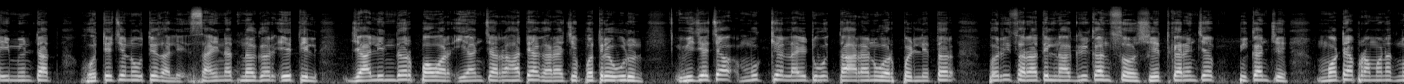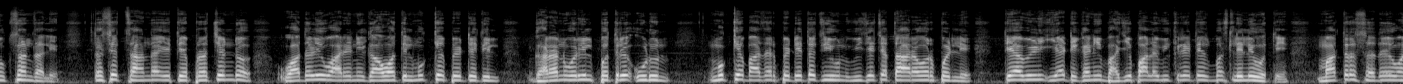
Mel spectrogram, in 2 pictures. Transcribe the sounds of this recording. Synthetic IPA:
imiɳʈat̪ | hot̪et͡ɕenəʋt̪ed͡zʱalesajnat̪nəɡəɾjet̪iːl | d͡ʑalind̪əɾpaʋaɾjaɲt͡ɕjaɾaɦat̪jaɡʱəɾat͡ɕepət̪ɾeʋuɽuːn | ʋid͡ʑet͡ɕjamukʰjəlaiʈʋt̪aɾãnʋəɾpəɽlet̪əɾ | pəɾisəɾat̪iːlnaɡɾikãnsəɕet̪kaɾjaɲt͡ɕja | pikaɲt͡ɕemoʈjapɾəmaɽ̃at̪nuksand͡zʱale | t̪əset͡sãnd̪ajet̪epɾət͡ɕəɳɖə | ʋad̪ɭiːʋaɾjaneɡaʋat̪iːlmukʰjəpeʈet̪iːl | ɡʱəɾanʋəɾiːlpət̪ɾeʔuɽuːn | mukʰjəbad͡zaɾpeʈet̪ət͡sjeuːnʋid͡ʑet͡ɕjat̪aɾaʋəɾpəɽle | t̪jaʋeɭijaʈikaɽ̃iːbʱad͡ʑipalaʋikɾet̪et͡sbəsleleɦot̪ḛ | mat̪ɾəsəd̪əjʋa

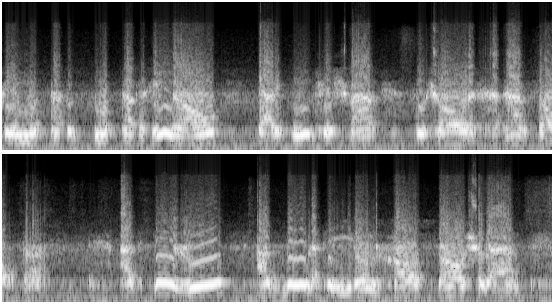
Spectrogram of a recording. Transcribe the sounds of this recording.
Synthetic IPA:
e | mot̪ʰːæfeɣiːnɾɒː | d̪̥æɾinkʰeʃvæɾd̪ot͡ʃʰɒːɾeχæt̪ʰæɾsɒ̰ːχt̪ʰæ̰d̪ | ʔæzinruː | ʔæzd̪owlæt̪ʰeʔiːɾɒnxɒːst̪ɒːɾʃod̪æmd̪̥

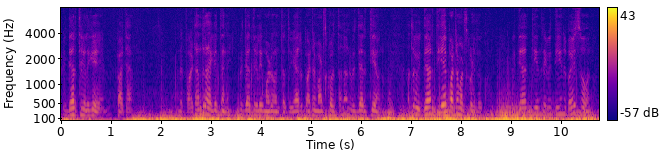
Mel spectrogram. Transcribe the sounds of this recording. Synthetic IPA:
ʋid̪jaːɾt̪ʰiɡɐɭiɡe̞ | paːʈʰɐ | paːʈɐɐnd̪ɐɾeɦaːɡid̪ːaːneʋid̪jaːɾt̪ʰiɡɐɭiɡemaːɽuʋɐnt̪ʰɐd̪ːujaːɾupaːʈɐmaːɽisi̥koɭt̪ːaːnɐːnuʋid̪jaːɾt̪ʰijɐɐt̪ʰʋɐʋid̪jaːɾt̪ʰijeːpaːʈɐmaːɽisi̥koɭbeːku̥ʋid̪jaːɾt̪ʰijɐnd̪ɾeʋid̪jeːnubʱɐjɐson

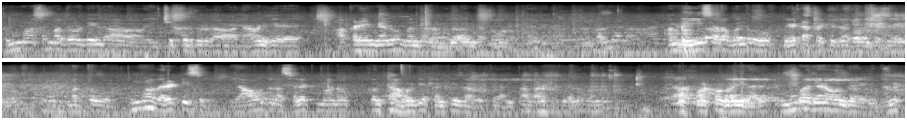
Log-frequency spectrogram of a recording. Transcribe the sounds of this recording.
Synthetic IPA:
t̪umbɐt̪umbɐd̪oːɾɐd̪ind̪ɐiːt͡ʃit̪ːɾɐd̪uɾɐɡɐd̪aːʋɐɳiɡeɾe | aːkɐɽeind̪ɐnuːbɐnd̪ɐnɐmːɐlɐd̪ind̪ɐt̪ɐɡoɳoːɡt̪ːa | ɐ̰mɾeiːsɐlɐbɐnd̪ubɛːʈɐt̪ɐʈːid̪aːkeɐnt̪ɐd̪eiumɐt̪ːut̪umbɐʋɛɾɐʈisu | jaːʋud̪unɐsɛlek̚ʈmaːɽoːkːɐnt̪ʰɐːʋɐɾiɡe̞pʰɐnpiːzaːɡut̪ːeɐnt̪ʰad̪aːɾɐkɐt̪ijɐlːuond̪u | opːmaːɽkoɳɖʱɦoːɡid̪aːɾet̪umbɐd͡ʒɛnɐond̪eenɐnɐ

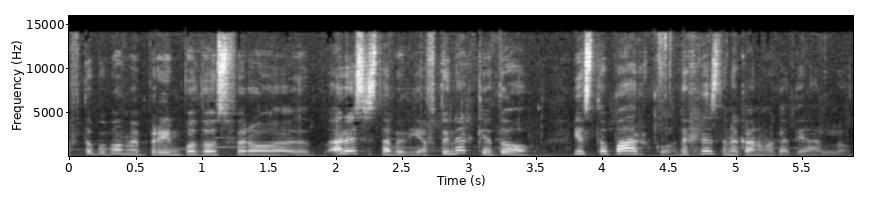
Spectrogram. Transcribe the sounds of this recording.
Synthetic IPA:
ɐft̪opuipɐme̞pɾinpo̞ðo̞sfe̞ɾoɐ̰ɾe̞si̥st̪ɐpe̞ðʝɐːft̪oineɐɾce̞t̪o̞ | ist̪o̞pɐɾko̞ðexɾiɐzet̪enɐkɐnume̞kɐt̪iɐlːo̞

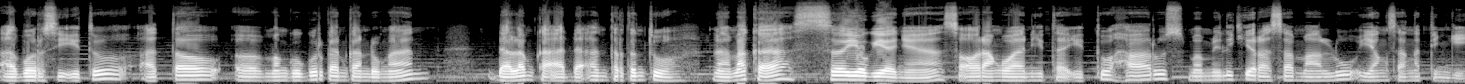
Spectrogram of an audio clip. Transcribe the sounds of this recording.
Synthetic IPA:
ʔabɔrsiːt̪uat̪awəməŋɡuɡurkankanduŋan | dalamkəa̰daʔant̪ərt̪ənt̪u | nahmakasəjoɡiaɲasəoɾaŋwanit̪a̰ʔit̪uhaɾʊsməmilikʰiɾasamalujaŋsaŋat̪ːiŋɡḭ

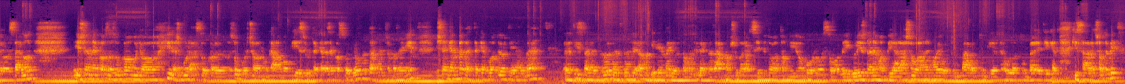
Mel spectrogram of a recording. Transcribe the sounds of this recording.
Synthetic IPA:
ɾo̞rsaːɡon | eːʃɛnːɛkɒzɒzo̞kɒɦo̞ɟɒhiɾɛʒboɾaːso̞kso̞bort͡ʃɒmokaːbɒŋkeːsylt̪ɛkɛlɛzɛkɒsoboɾoknɔt̪ɛɦat̪nɛmt͡ʃɒkɒzɛɡeːmeːʃɛŋɡɛmbɛt̪ɛt̪ːɛkɛbːøɒt̪ørt̪eːnɛd̪bɛ | t̪ist̪ɛlɛd̪bøːlmɛrt̪ɛɒnɒpid̪eːmmɛɡjøt̪ːɛmɒziɾɛɡbɛzaːrnɒpʃuɡɒɾɒkt̪siːmyt̪ɒlt̪ɒmiɒborːoːlsoveːɡyliʒd̪ɛnɛmɒpijaːlaːʃolɦɒnɛmɒjolt̪uŋkʋaːlɔt̪ːuŋkeːrt̪ɛɦolːɒt̪ːuŋk̚bɛlɛjt̪eːkɛt̪kisaːlɒt̪ʃɒt̪øbːi

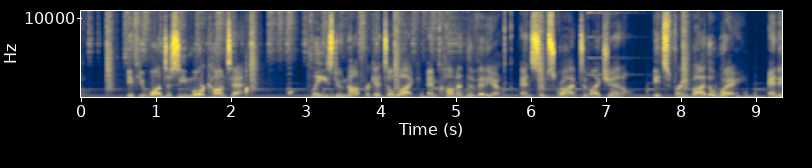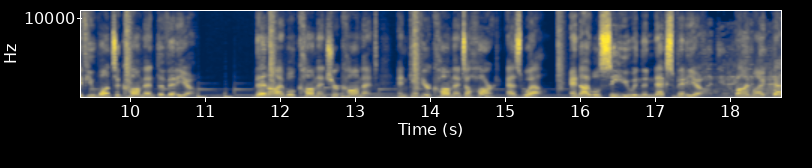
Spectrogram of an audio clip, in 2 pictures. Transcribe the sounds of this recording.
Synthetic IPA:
ɨfjɨwɑ̃ntʰɨsimɔɹkʰɑ̃ntʰɛ̰̃nt | pʰl̥izdɨnətfə˞ɡɛtʰəlaɪkɨ̃nkʰɑmɛ̃nðɨvɪɾio̰ʊ | ɨ̃nsɨbskɹaɪb̚tʰɨmaɪt͡ʃʰænl̩ˠ | ɨtsfɹibaɪðəweɪɨ̃nɨfjɨwɑ̃ntʰɨkʰɑmɛ̃nðɨvɪɾio̰ʊ | ðɨ̃naɪwɪlˠkʰɑmɛ̃nt͡ʃə˞kʰɑmɛ̰̃ntɨ̃nɡɪvjə˞kʰɑmɛ̃ntəhɑɹɾɨzwɛ̰lˠ | ɨ̃naɪwɪlˠsijɨɨ̃nðɨnɛkstvɪɾioʊ | baɪmaɪbɛ

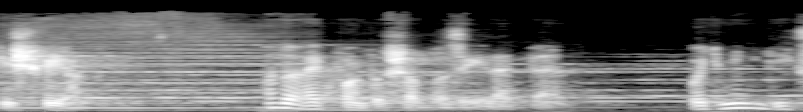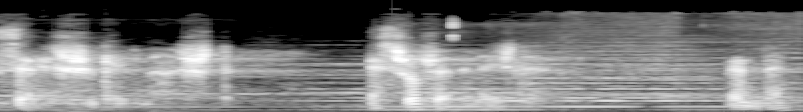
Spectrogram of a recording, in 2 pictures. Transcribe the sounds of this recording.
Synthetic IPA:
kiʃfijɒ | ɒzɒlɛkfo̞nt̪o̞ʃɒbːɒzḛːlɛ̰d̪̚bɛn | ho̞ɟmind̪iksɛ̰ɾɛʃːykɛɟmaːʃt̪ | ɛsʃoʃɛmɛnɛʒd̪ɛ | vɛ̰nbɛn

